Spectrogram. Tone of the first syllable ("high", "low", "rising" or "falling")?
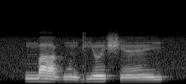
falling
